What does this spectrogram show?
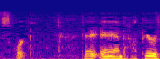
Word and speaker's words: sqrt: square root of x that's qrt and it's pronounced squirt okay and up here is the red graph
